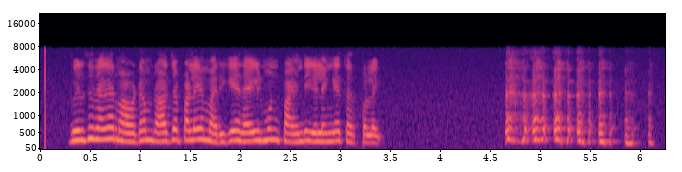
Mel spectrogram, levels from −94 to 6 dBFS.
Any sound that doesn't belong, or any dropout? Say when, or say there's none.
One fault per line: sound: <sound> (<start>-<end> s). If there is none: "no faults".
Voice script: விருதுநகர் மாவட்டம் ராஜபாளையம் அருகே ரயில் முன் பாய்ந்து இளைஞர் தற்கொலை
sound: laugh (4.6-6.2 s)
